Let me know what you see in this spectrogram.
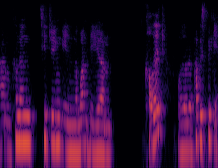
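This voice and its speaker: The voice belongs to a woman. It has a somewhat breathy quality. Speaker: public speaking coach. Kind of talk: webinar presentation. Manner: fast.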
